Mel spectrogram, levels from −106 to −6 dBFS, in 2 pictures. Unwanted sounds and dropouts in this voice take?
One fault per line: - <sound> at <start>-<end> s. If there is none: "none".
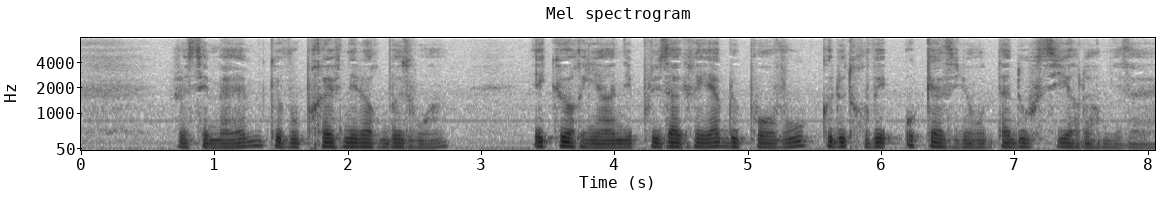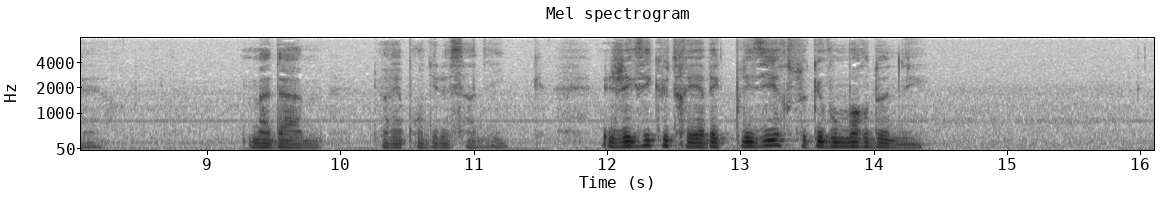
none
